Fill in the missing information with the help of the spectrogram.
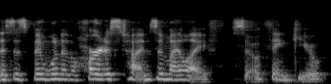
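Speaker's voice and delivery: holding back tears while thanking viewers; getting emotional. Real, not acted. Host thanks viewers for support, voice tearful and breaking. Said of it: "Sorry, I'm getting emotional".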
